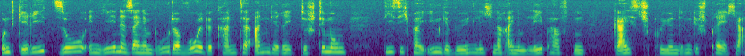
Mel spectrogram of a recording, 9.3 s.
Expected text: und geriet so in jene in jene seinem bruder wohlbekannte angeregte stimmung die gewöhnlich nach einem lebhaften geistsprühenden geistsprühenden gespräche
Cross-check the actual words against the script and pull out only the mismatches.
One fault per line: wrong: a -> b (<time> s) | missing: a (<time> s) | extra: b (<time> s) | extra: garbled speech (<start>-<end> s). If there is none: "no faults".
missing: in jene (1.6 s)
extra: sich bei ihm (4.9 s)
missing: geistsprühenden (8.6 s)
